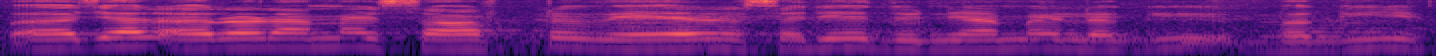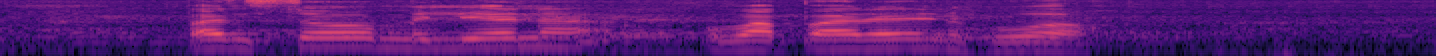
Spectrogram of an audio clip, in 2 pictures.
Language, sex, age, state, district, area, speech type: Sindhi, female, 45-60, Delhi, South Delhi, urban, read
